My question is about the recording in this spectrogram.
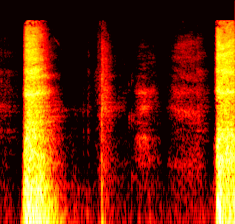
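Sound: imitated heavy panting breaths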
